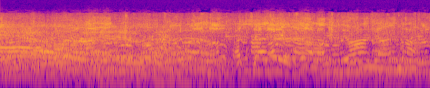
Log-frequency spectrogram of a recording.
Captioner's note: crowd Exclaims; chattering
